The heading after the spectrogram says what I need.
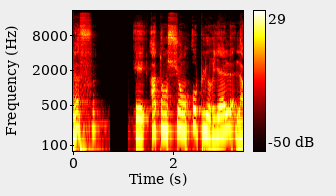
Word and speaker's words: œuf: Un œuf, comme le numéro 9, un œuf. Et attention au pluriel, la prononciation change. Des œufs.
